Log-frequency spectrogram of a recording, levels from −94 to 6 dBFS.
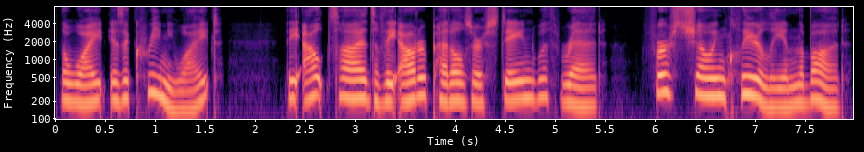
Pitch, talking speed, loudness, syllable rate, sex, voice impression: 205 Hz, 165 wpm, -18 LUFS, 4.8 syllables/s, female, very feminine, slightly middle-aged, thin, slightly tensed, slightly weak, bright, slightly soft, clear, fluent, slightly raspy, slightly cute, intellectual, refreshing, sincere, very calm, very friendly, very reassuring, unique, elegant, slightly wild, sweet, kind, slightly sharp, light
